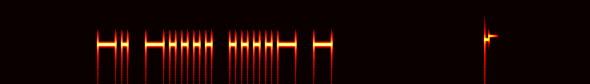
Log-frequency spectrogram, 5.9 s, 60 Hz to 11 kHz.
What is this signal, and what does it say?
Morse code, heard as a keyed tone, about 20 wpm, 700 Hz. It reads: N64T
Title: Common Cut Numbers - 4-Digit 20wpm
